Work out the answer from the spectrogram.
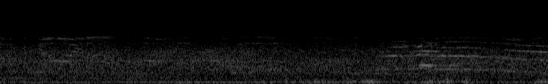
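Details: Greater flamingos in a flock at Hajiqabul Lake, Azerbaijan, on 1 February 2015, give nasal, goose-like honks and grunts that overlap at a quick, uneven pace over a low rumble of background noise.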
